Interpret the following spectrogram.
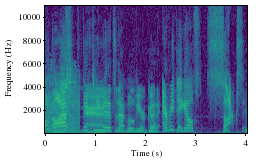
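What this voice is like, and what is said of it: Usual voice. Nothing is said of it.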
